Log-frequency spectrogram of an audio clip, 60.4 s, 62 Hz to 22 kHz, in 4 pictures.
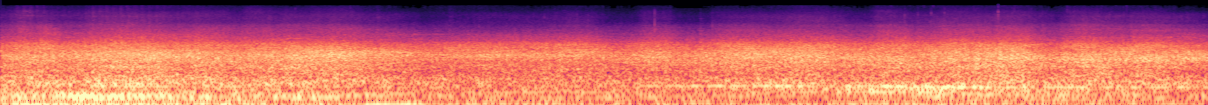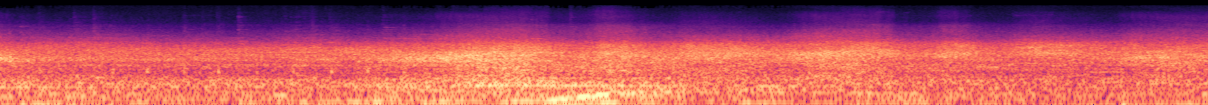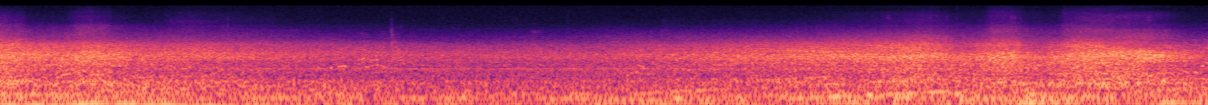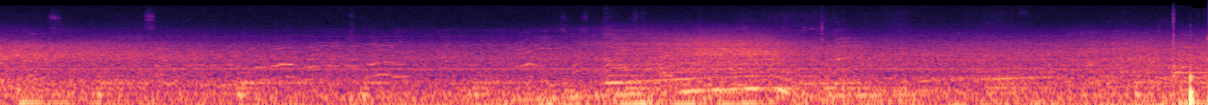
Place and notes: Uintah Street, Colorado Springs, CO, USA - Bluegrass and Traffic
Recorded from 315 Uintah. People were playing bluegrass across the street.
